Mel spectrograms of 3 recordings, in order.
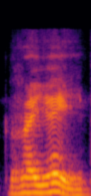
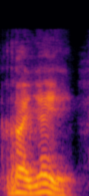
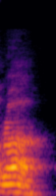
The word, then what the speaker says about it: Re: But what if that's the Greek rendition of the word Re, or more correctly, Reye? That's how we pronounce it, Reye, and Not Ra. not Ra. The proper tones, frequencies, and vibration will be Reye.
